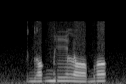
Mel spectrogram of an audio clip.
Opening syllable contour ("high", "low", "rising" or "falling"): rising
